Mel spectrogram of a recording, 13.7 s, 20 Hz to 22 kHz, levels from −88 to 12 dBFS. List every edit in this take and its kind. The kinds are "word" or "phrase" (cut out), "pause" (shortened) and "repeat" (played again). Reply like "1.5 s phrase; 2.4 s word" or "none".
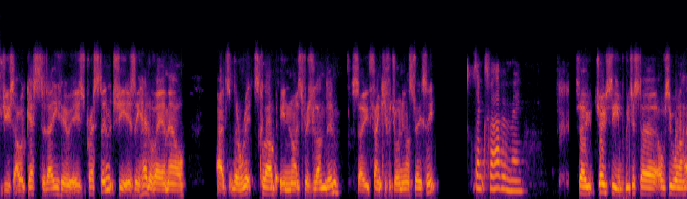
1.7 s word; 11.4 s pause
